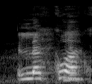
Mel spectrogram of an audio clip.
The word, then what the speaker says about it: La Croix: La Croix.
